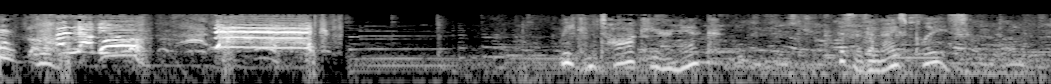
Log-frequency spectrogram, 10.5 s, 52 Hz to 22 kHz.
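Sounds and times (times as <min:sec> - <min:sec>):
woman screaming loudly: 0:00.4 - 0:03.3
speech: 0:05.6 - 0:07.6, 0:08.4 - 0:10.0.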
